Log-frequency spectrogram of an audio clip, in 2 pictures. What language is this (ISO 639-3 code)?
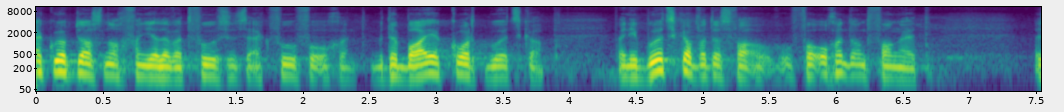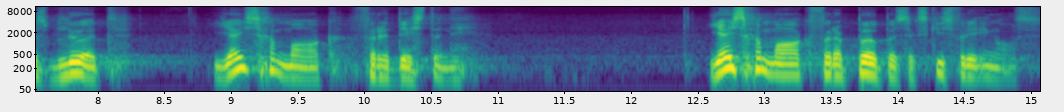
nld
